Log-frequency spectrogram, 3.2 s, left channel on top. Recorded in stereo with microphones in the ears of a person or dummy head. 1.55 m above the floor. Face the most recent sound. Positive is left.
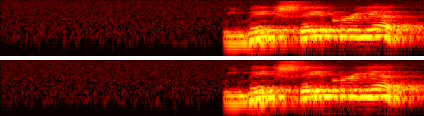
turn(degrees=5)  # may be behind; listen again after turning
